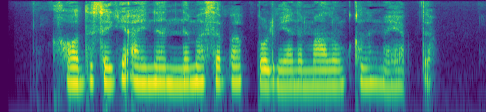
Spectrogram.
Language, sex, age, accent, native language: Uzbek, female, 12-17, Toshkent viloyati, Uzbek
